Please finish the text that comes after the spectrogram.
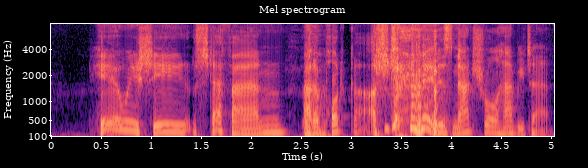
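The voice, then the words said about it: Imitates a British narrator's voice. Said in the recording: “easy impersonation ... impersonation of David Attenborough ... British guy ... Very British”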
